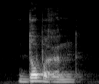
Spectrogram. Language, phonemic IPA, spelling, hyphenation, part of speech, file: Dutch, /ˈdɔ.bə.rə(n)/, dobberen, dob‧be‧ren, verb, Nl-dobberen.ogg
- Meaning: to float in or on water or another fluid, generally without much control over direction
